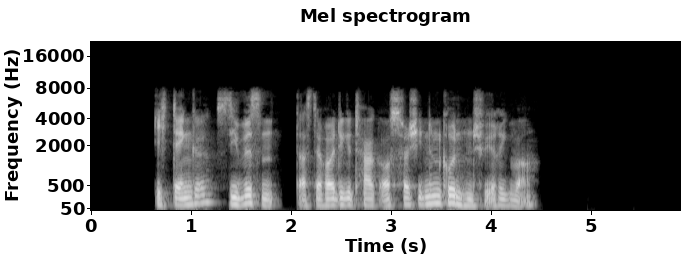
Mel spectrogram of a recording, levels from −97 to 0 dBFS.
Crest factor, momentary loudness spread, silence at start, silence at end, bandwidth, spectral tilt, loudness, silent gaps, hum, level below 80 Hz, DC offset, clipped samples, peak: 18 dB; 9 LU; 0.65 s; 1.45 s; 8.2 kHz; -5.5 dB/octave; -20 LUFS; none; none; -58 dBFS; under 0.1%; under 0.1%; -2 dBFS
